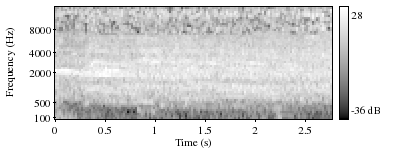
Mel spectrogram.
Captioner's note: all cheering; as they're cheering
